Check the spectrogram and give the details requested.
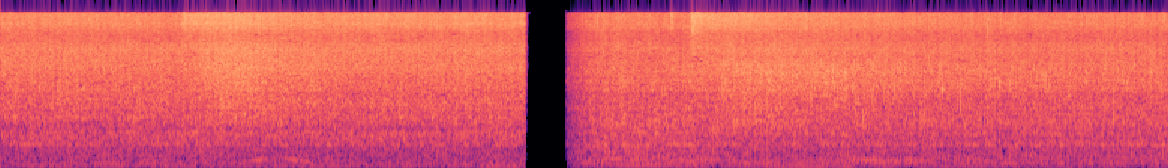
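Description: Tofu deep-frying in a wok of hot oil: a steady sizzling hiss. It drops out briefly about halfway through.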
